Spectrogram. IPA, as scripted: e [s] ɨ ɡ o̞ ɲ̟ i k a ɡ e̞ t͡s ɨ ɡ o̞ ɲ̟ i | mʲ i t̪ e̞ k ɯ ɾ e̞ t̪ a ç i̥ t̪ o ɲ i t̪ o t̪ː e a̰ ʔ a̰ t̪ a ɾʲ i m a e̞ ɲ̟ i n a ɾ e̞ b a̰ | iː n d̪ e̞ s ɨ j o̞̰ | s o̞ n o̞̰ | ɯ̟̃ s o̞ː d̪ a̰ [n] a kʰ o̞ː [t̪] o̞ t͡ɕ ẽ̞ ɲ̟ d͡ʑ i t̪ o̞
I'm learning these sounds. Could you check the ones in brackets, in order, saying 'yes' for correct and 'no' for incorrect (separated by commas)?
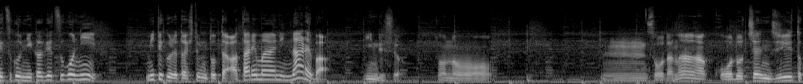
no, yes, no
